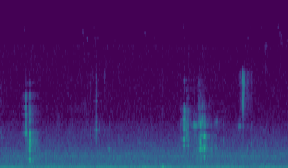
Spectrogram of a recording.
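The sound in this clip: Chewing on convenience-store microwave food during a taste test: a few soft, crunchy and squishy bites, faint and spaced out, with no talking.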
